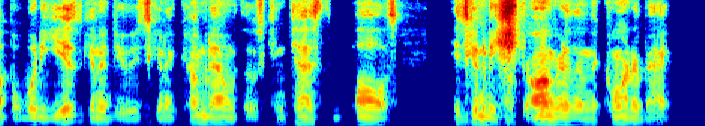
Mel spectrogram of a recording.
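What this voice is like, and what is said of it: Hoarse, partly lost voice. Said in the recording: “my voice is still a little gone ... my voice was really, really gone. It's kind of coming back.”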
